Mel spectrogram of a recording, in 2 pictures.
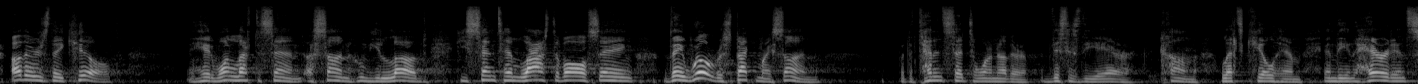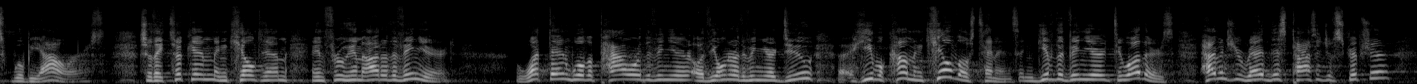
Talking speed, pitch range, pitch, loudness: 205 wpm, 150-210 Hz, 185 Hz, -30 LUFS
